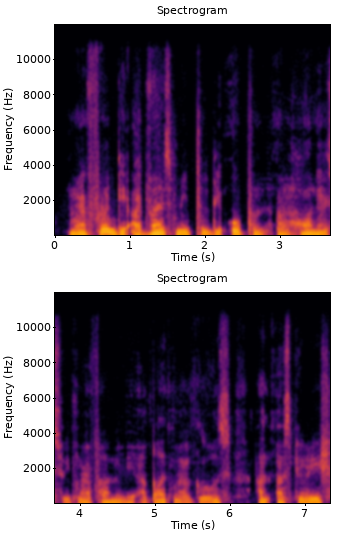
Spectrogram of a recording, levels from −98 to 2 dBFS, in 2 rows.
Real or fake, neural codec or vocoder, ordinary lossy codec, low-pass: fake; codec, 44.1 kHz, 3.4 kbps, Pupu-Codec; none; 10.8 kHz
